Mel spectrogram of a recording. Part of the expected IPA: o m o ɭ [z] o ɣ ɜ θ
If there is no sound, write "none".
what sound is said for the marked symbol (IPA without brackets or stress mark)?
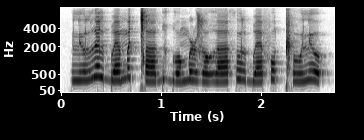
z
